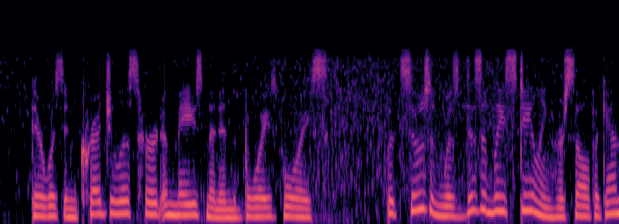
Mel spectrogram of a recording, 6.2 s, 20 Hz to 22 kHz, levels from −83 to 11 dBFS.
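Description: Across the whole speech clip the background sits at near silence, broken by small twinkling specks, and the voice comes through with its quieter parts seeming to dissolve. That is overdone noise removal. The noise reducer was set so aggressively that any frequency band close to its noise estimate was pulled right down or switched off, taking soft speech detail along with the noise. The level also breathes throughout, ducking each time the speech gets loud, by something like 10 dB, leaving loud and soft passages squeezed together and the whole thing sounding squashed. This is gain pumping, likely from microphone gain set far too high with a fast limiter or compressor clamping down on every loud sound. Nothing is heard above 8 kHz, as expected from the call path's bandwidth limit.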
